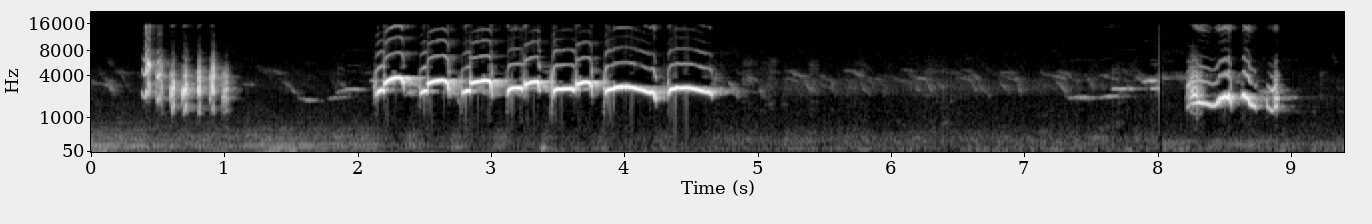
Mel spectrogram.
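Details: Singing kacer, the oriental magpie-robin, unloading its repertoire: a short buzzy rasp, then a loud run of sweet, slurred whistles wavering up and down for about three seconds, and finally a brief scratchy warbled phrase.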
